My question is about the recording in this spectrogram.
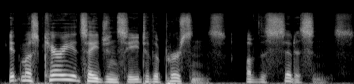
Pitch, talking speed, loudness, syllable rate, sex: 135 Hz, 185 wpm, -18 LUFS, 5.4 syllables/s, male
